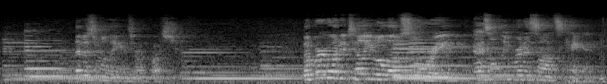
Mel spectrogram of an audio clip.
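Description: A man's voice: high-pitched, expressive, moderate pace. A young man from a vocal group giving a scripted, theatrical stage introduction. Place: church sanctuary. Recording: echoey church, distant mic, loud music behind.

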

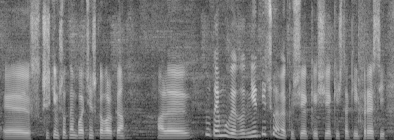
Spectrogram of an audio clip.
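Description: A young male boxer, fresh from his bout, speaks expressively yet dejectedly in a halting post-fight interview, often trailing off, restarting, and correcting himself at a mid-range male pitch. It's captured on the interviewer's handheld mic before a sponsor wall at an indoor event.

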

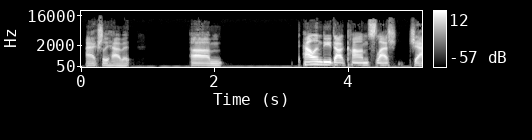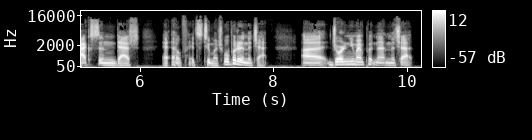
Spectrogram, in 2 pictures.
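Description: A man's voice: medium pitch, fairly bright tone, smooth, no echo, studio quality. A man co-hosting a webinar, reading out audience questions and chatting loosely, with lots of fillers and restarts. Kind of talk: casual webinar chat.

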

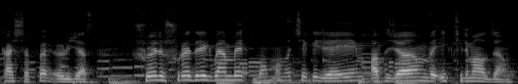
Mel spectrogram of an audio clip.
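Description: A man giving live gameplay commentary as a mobile game streamer, excitable and quick to curse and shout at his teammates. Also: a little high, over music. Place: home, playing on an emulator.

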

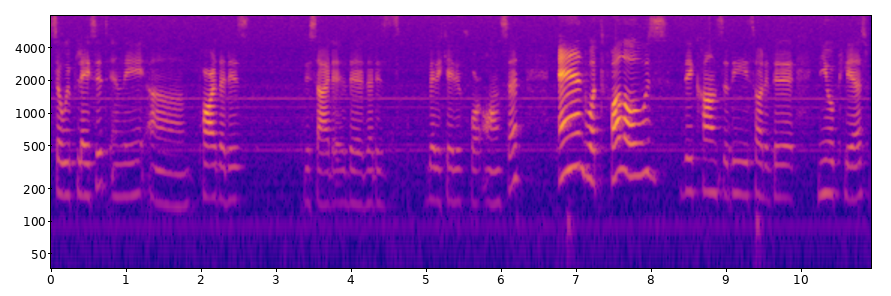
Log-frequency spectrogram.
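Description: A woman with an Iraqi Arabic accent lecturing on phonetics. She mixes Arabic and English, repeats key terms and corrects herself as she goes, speaking English slowly and Arabic quickly. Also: fairly low pitch, a bit bright, slight background noise, low-quality recording. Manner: slow, deliberate English; quick Arabic asides. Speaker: university lecturer.

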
